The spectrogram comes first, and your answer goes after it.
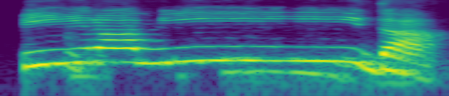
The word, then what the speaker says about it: піраміда: це слово піроміда піромідаміда куди падає наголос на піраміда пірамі який наголос намі намі намі на третій склад піраміда А у слові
